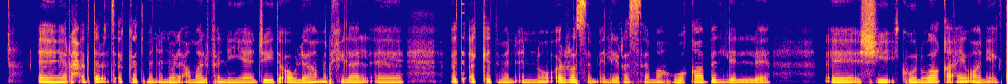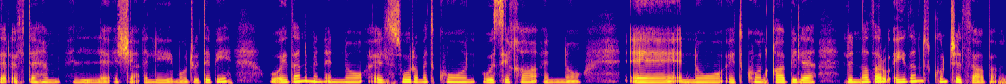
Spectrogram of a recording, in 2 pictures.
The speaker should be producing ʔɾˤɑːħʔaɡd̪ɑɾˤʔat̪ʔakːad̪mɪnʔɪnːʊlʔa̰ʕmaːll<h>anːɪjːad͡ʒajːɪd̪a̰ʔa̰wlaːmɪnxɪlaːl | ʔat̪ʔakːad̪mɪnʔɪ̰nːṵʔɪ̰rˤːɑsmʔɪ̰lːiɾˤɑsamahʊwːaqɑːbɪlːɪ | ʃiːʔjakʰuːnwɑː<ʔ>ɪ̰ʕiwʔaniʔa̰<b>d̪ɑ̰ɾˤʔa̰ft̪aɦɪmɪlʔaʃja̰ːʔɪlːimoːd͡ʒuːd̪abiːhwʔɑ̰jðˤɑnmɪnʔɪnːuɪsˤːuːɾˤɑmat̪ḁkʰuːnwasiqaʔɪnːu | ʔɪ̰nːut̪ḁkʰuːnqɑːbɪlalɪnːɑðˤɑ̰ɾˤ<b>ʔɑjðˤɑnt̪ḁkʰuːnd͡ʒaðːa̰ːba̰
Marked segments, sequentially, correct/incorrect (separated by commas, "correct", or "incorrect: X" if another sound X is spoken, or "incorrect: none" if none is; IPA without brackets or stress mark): incorrect: f, incorrect: q, incorrect: ɡ, incorrect: w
